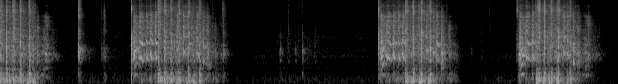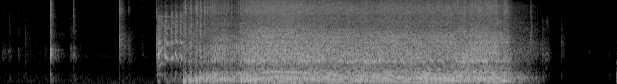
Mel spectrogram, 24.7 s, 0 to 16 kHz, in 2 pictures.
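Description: A 1100 motorcycle engine started on choke: several short cranking bursts and stuttering attempts, then the engine catches and revs high, a loud sustained roar that holds for about eight seconds before cutting off.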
